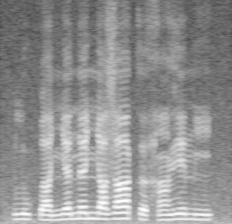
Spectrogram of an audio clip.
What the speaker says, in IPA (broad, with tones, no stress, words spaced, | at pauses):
lu˨ɡ͡ba˨ ɲɛ˧nɛ˦ɲa˧zaː˦ kə˨hã˧ ɣe˦mĩ˧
